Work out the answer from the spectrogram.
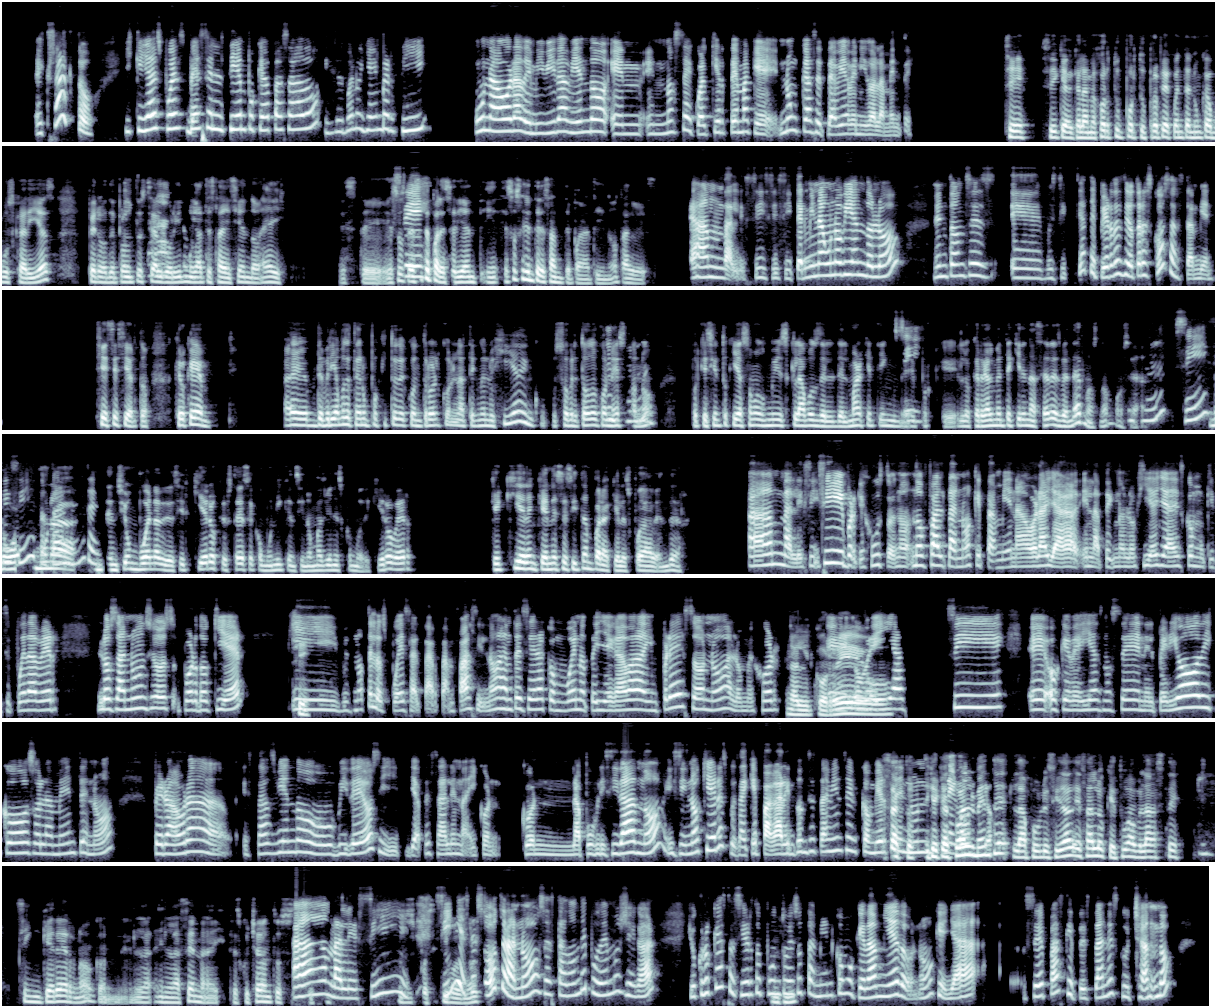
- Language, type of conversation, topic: Spanish, unstructured, ¿Cómo crees que la tecnología ha cambiado nuestra forma de comunicarnos?
- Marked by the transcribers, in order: tapping; laughing while speaking: "escuchando"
